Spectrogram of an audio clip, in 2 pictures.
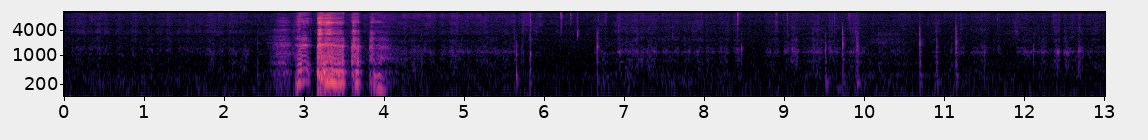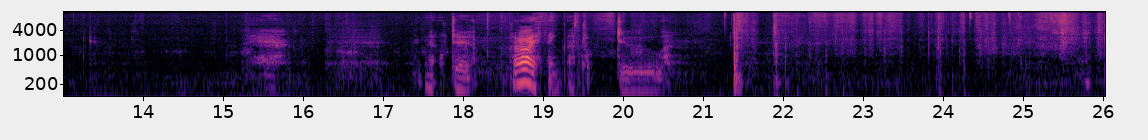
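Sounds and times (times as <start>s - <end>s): hands rubbing paper on a desk: 21.4s - 26.0s.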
